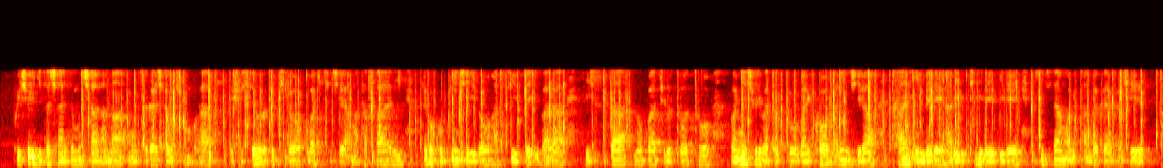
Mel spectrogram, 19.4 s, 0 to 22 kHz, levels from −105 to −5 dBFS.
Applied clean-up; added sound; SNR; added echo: none; Computer keyboard; 7 dB; reverberation time 0.9 s.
